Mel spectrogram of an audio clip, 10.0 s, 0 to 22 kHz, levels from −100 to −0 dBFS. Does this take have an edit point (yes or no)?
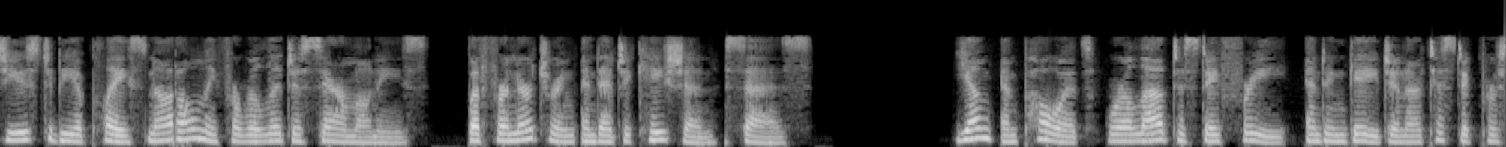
yes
